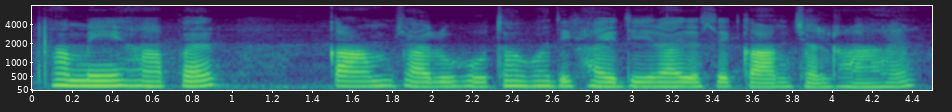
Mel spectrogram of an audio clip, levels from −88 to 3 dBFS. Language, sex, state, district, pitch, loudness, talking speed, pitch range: Hindi, female, Uttar Pradesh, Lalitpur, 160 Hz, -17 LUFS, 215 wpm, 155-180 Hz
